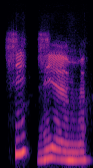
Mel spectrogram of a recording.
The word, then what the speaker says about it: sixième: Après, X qui se prononce Z comme sixième, dixième, deuxième.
